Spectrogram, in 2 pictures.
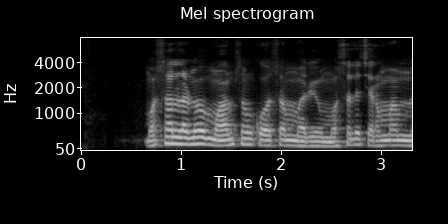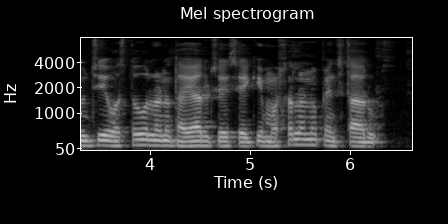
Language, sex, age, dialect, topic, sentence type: Telugu, male, 51-55, Southern, agriculture, statement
